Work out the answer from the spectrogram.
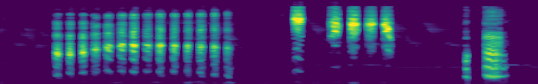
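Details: Black francolin, known locally as kala tetar, calling: a rapid series of about twelve harsh, evenly spaced clipped notes, then four quick buzzy notes and a final rasping burst, on a clean, silent background.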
